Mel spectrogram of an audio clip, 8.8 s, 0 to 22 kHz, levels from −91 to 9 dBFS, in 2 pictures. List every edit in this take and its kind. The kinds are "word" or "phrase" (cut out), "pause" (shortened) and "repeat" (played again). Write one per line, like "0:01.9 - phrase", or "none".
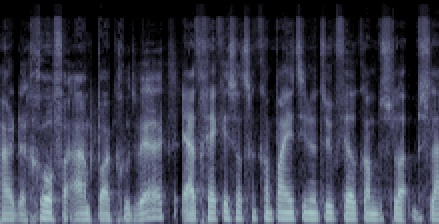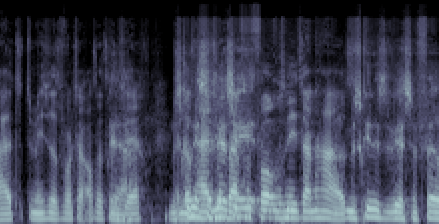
0:01.2 - word

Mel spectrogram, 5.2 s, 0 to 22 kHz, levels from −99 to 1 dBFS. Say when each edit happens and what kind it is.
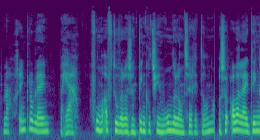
0:01.1 - pause

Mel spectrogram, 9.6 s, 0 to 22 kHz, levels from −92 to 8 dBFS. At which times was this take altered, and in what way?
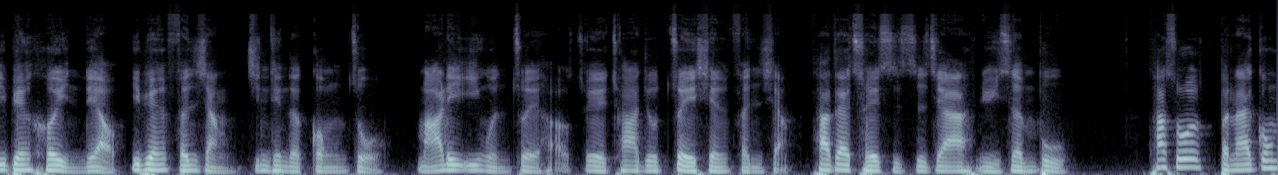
none

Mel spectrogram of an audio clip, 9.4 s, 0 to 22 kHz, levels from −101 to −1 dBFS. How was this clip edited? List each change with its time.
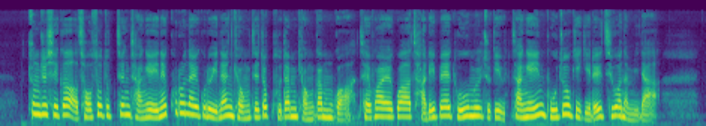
0:06.7 - word

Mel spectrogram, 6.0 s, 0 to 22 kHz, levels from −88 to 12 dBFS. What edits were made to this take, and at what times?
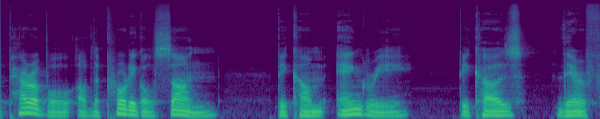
none

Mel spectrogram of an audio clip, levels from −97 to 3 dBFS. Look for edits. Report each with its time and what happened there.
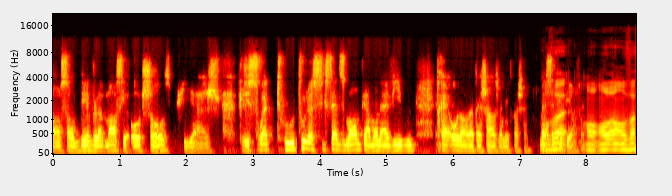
0:03.6 - word
0:05.7 - word
0:07.2 - pause

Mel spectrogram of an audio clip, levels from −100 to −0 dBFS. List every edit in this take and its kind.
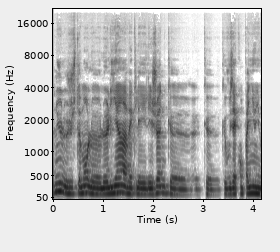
none

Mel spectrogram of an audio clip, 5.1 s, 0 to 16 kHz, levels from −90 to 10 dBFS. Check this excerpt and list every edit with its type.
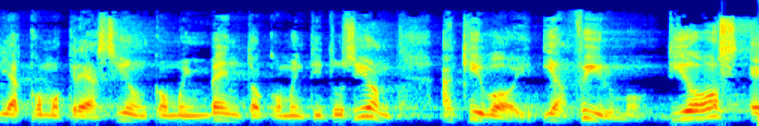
none

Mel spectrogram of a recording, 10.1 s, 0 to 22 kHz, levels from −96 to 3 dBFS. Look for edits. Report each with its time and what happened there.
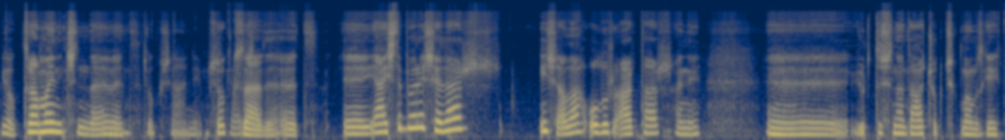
none

